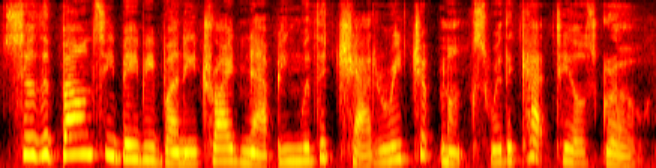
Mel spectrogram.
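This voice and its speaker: A woman reading a scripted children's read-along story in an expressive, deliberate storytelling manner. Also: a little high, no room sound. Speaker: storybook narrator.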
